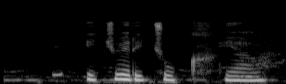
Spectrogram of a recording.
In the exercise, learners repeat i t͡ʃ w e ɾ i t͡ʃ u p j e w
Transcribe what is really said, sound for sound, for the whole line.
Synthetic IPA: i t͡ʃ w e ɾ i t͡ʃ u k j a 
